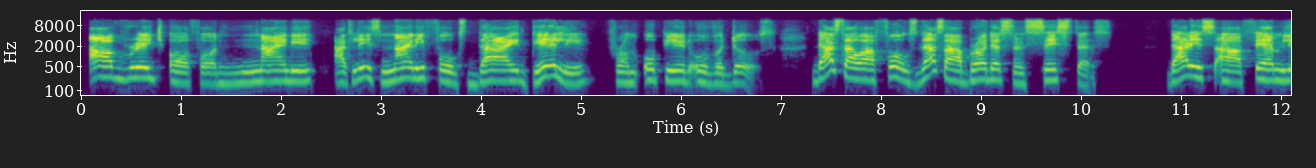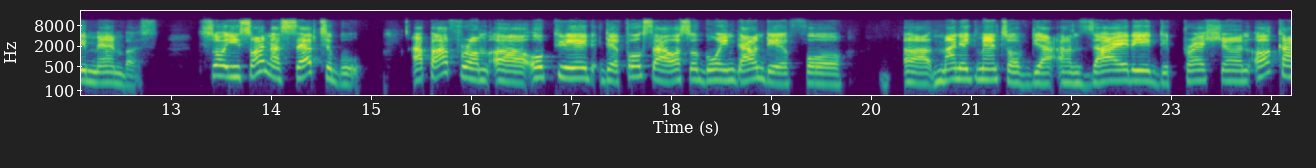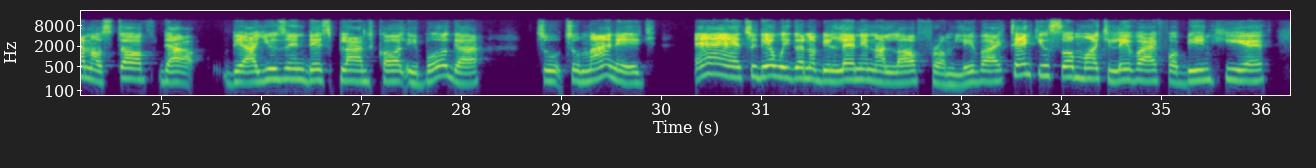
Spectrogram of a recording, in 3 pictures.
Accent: Nigeria; I'm from originally from Nigeria

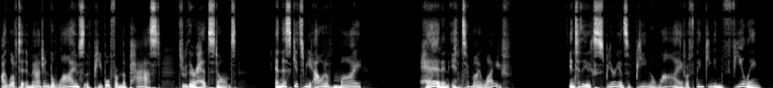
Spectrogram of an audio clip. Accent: New Orleans, Louisiana, United States; moved away as an adult; also born or lived in Colorado Rocky Mountains; now in Colorado, United States; in Louisiana and in New Orleans, we love us some old cemeteries. So I grew up going to cemeteries.

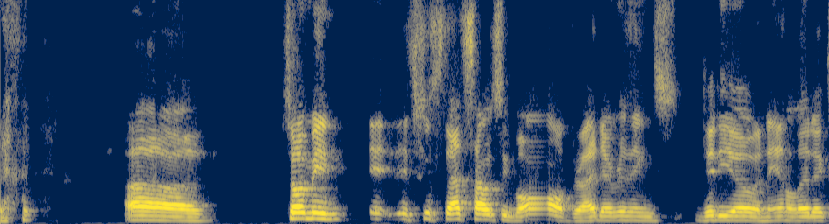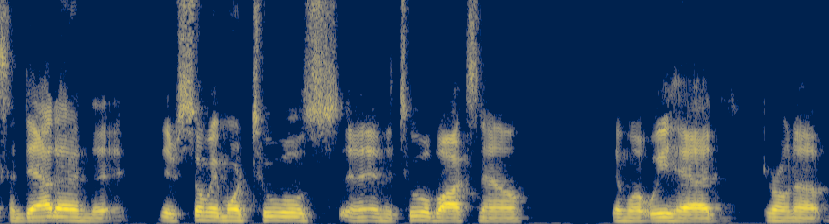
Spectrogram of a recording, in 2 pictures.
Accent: Omaha, Nebraska, United States; I grew up in Omaha

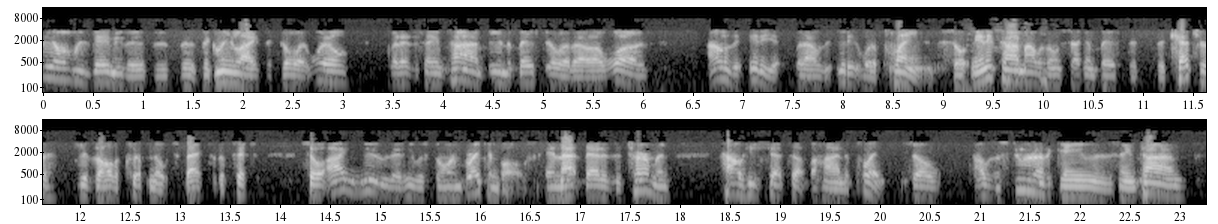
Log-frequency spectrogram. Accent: Florida, United States; moved away as an adult; the environment that we came from Florida

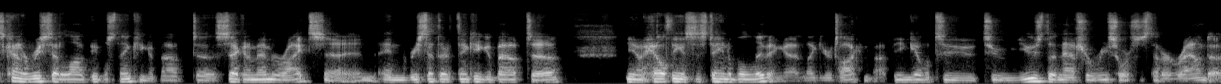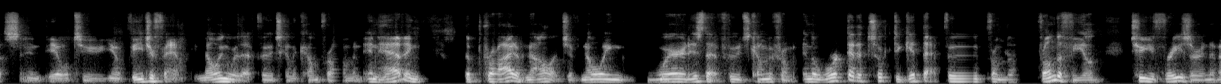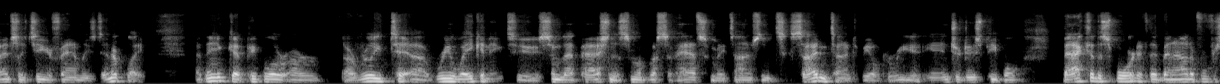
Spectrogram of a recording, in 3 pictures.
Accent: Londonderry, New Hampshire, United States; moved away as an adult; I grew up in New Hampshire.

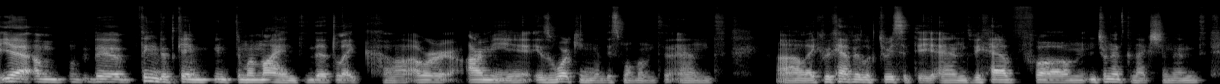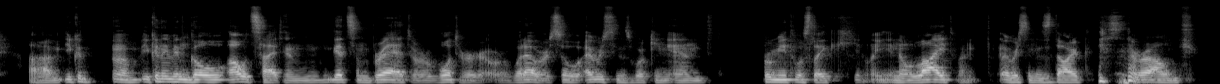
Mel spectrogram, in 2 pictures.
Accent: Ukraine; moved away as an adult; now in Lviv, Ukraine; I had to relocate to Lviv because currently I cannot come back to my hometown because of, uh, occupations

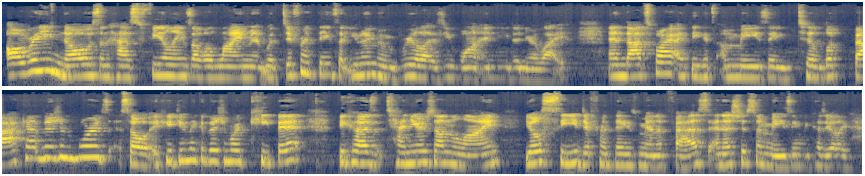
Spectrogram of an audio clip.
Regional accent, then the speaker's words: Arizona, United States; moved away as an adult; now in Washington, United States; I'm from Arizona, so we see mountains all the time

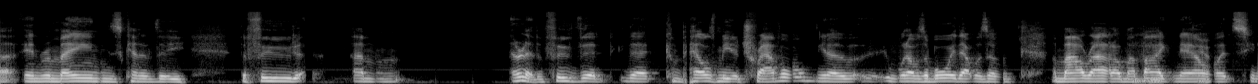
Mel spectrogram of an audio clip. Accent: Clinton, Georgia, United States; moved away; Clinton, Georgia, which is a very small town. Like when I was growing up, maybe 100 person town.

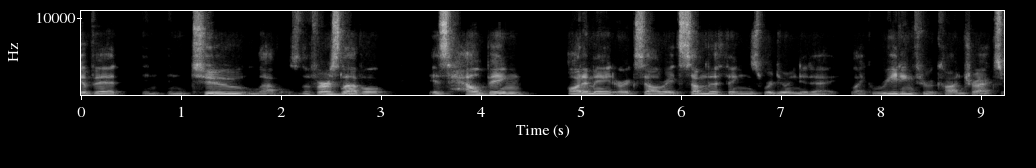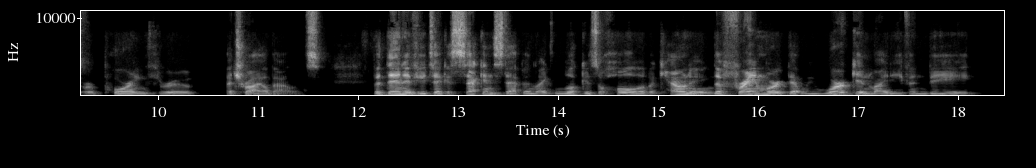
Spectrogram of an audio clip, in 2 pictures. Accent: Texas, United States; I'm from Texas.

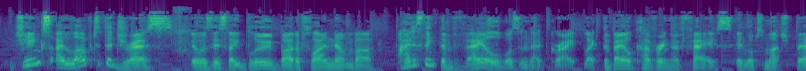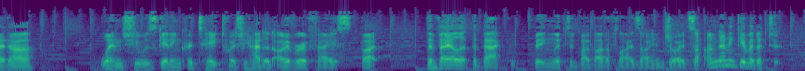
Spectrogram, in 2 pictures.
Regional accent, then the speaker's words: Australia; as an Australian

